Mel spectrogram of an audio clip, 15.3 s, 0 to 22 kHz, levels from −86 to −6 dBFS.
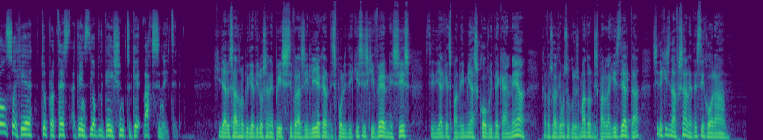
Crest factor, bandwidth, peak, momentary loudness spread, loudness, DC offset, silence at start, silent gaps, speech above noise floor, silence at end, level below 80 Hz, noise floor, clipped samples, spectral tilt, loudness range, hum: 16 dB; over 20 kHz; -12 dBFS; 8 LU; -29 LUFS; under 0.1%; 0 s; none; 35 dB; 0.65 s; -56 dBFS; -65 dBFS; under 0.1%; -5.5 dB/octave; 3 LU; none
